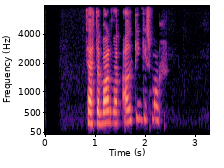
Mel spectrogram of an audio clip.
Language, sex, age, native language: Icelandic, female, 20-29, Icelandic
